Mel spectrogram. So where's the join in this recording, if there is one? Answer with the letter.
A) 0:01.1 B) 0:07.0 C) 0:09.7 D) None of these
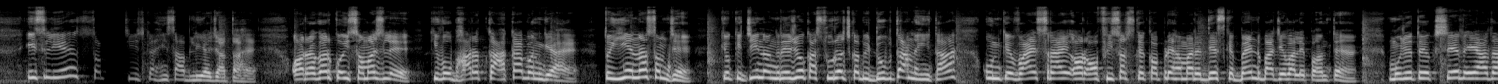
A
